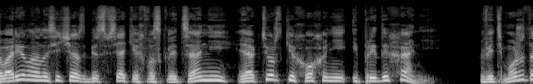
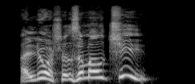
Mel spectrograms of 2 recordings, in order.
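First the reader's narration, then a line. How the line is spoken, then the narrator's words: Shouting woman. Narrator (Russian): закричала вдова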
